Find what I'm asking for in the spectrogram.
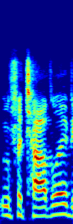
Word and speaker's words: Ufotable: But nonetheless, I think that how do you say it? Ufotable. It's spelled UFO table. – Yeah, but I have always called it Ufotable because one person told me it was Ufotable when I asked them.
